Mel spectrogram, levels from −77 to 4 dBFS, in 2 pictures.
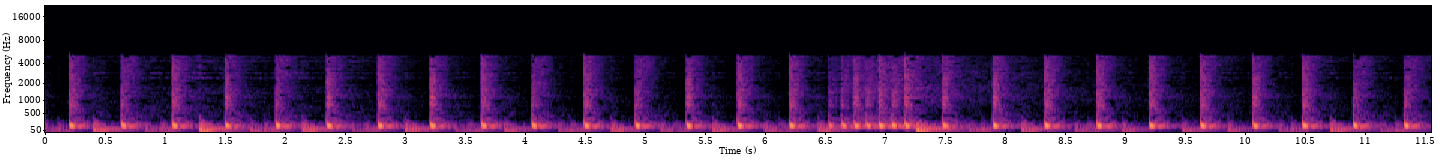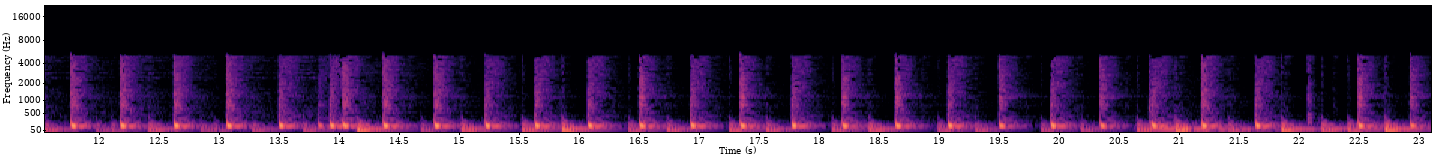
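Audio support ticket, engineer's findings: Music dull throughout, nothing above 5.5 kHz, sustained tones warble and smear; likely heavy AAC compression near 16 kbps, not plain low-pass filtering.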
